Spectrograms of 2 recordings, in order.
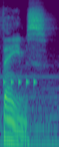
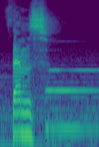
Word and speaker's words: Thames: be headed towards the Thames themes themes isn't it yeah let's follow them and rescue a speller right you are a professor Thames not themes okay Thames okay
